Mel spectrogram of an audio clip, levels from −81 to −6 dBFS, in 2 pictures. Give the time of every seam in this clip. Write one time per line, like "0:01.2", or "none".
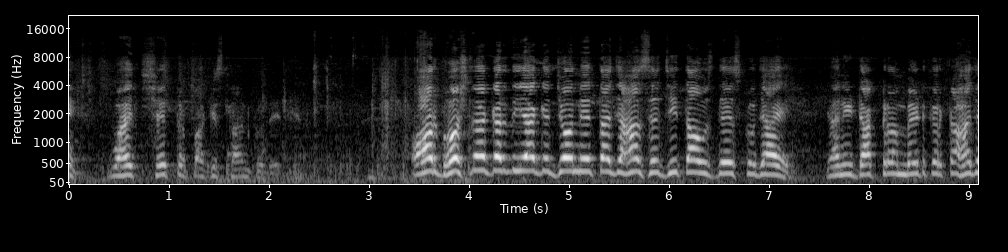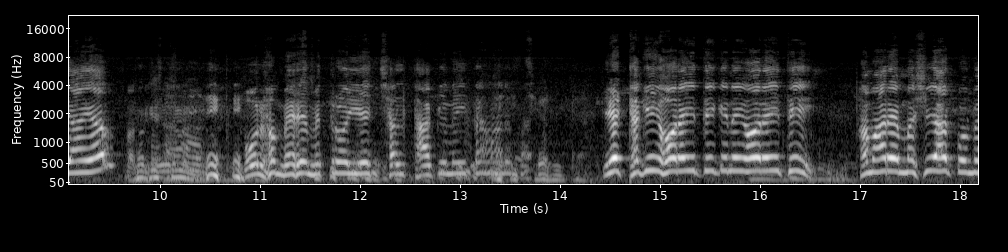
none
